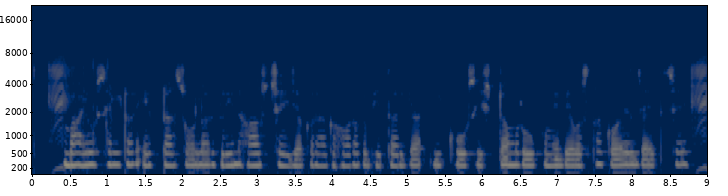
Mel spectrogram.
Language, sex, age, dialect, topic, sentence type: Maithili, female, 31-35, Bajjika, agriculture, statement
